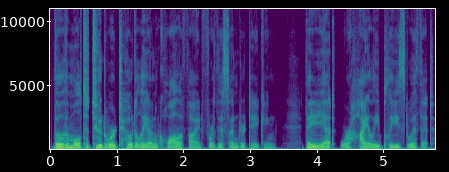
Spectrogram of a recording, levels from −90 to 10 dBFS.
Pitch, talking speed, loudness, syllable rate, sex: 115 Hz, 165 wpm, -20 LUFS, 6.0 syllables/s, male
